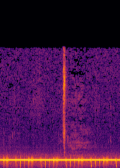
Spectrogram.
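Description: Received HF weather fax (radiofax) signal from a software-defined radio: a steady mid-pitched tone over background hiss, broken by fine, irregular ticks as the keying shifts while the map is transmitted.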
